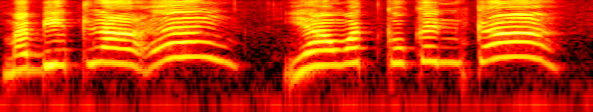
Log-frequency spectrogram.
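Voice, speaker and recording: A woman's voice: extremely high pitch, animated, slow, pushed and bright, no echo, full character voice. A woman voicing an eager, whiny young child in an Ilocano radio drama. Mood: playful.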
